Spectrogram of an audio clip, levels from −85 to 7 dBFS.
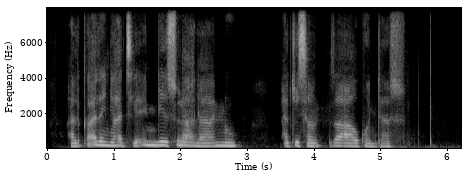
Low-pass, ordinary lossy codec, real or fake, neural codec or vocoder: none; none; fake; codec, 16 kHz, 2 kbps, X-Codec, HuBERT features, trained on general audio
